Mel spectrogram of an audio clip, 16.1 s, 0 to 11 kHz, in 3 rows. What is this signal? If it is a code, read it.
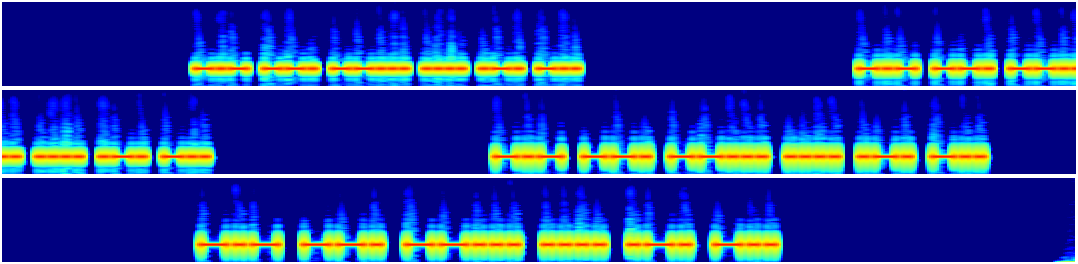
Morse code, heard as a keyed tone, about 36 wpm, 700 Hz. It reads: KG7HRD KG7HRD KG7HRD KG7HRD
